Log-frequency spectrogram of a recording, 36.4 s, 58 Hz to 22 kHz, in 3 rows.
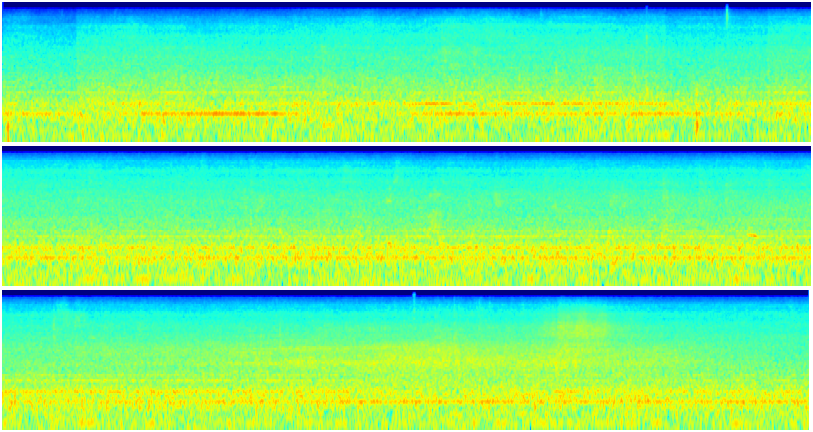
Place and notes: University of Colorado Boulder, Regent Drive, Boulder, CO, USA - CU Boulder at night
Standing at the Dock on a rainy night
14 February 2013, ~05:00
